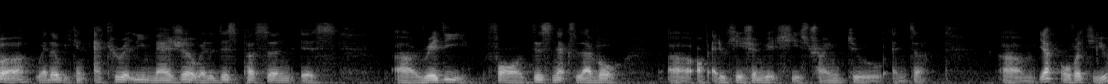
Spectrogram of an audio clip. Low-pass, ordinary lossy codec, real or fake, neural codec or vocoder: 7.2 kHz; none; real; none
